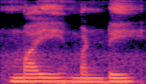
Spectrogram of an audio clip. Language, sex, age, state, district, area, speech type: Punjabi, male, 30-45, Punjab, Fazilka, rural, spontaneous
